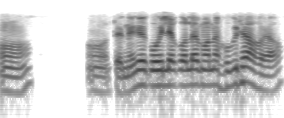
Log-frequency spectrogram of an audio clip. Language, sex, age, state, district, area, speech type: Assamese, male, 30-45, Assam, Sivasagar, rural, conversation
